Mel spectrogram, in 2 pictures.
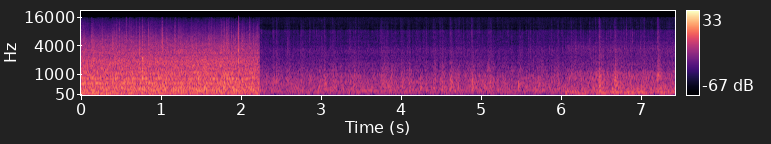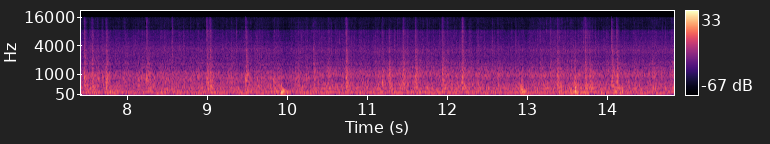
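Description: Rain falling on a car, heard from inside: a steady hiss with scattered sharp drop ticks on the roof and glass. For about the first two seconds a louder car running noise with a steady low hum covers it, then cuts off abruptly.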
